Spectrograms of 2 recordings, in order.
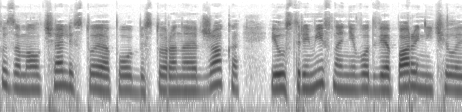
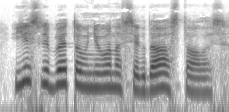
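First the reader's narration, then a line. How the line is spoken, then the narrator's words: Sighing, young elf. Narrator (Russian): вздохнул юный эльф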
